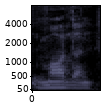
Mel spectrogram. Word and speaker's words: Magdalen: I know there's a Magdalen College in Oxford, and it's spelled Magdalen, if you ever see it spelled out. But I think the local Brits, for a variety of reasons, and you could dig into that on your own, but they do pronounce it Magdalen.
